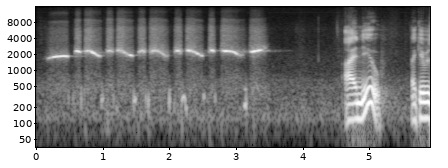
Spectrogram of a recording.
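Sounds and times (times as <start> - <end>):
person whistling a grandfather's distinctive whistle: 0.1 - 3.6
speech: 4.6 - 5.9.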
